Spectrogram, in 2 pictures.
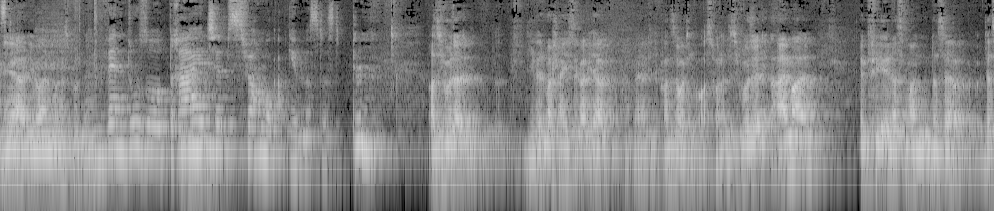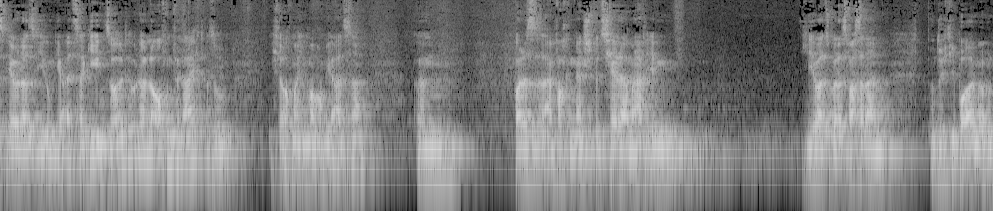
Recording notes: live - restart 2019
